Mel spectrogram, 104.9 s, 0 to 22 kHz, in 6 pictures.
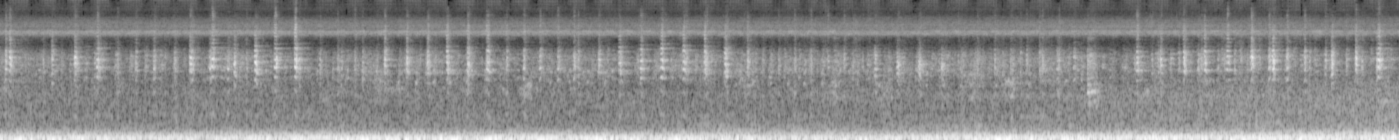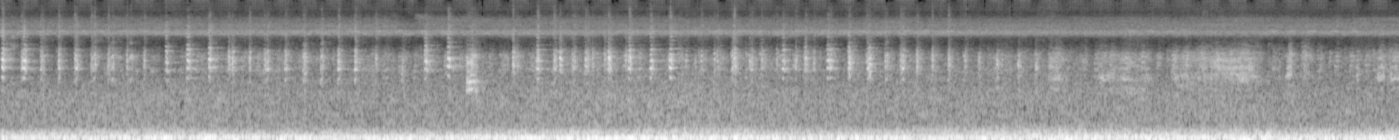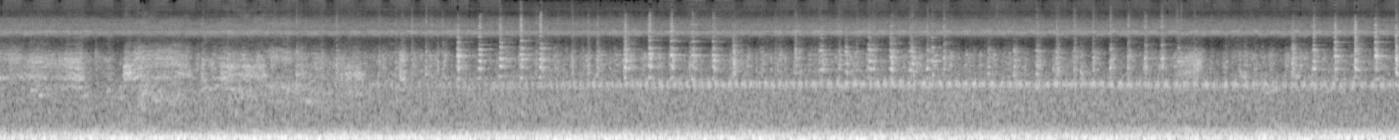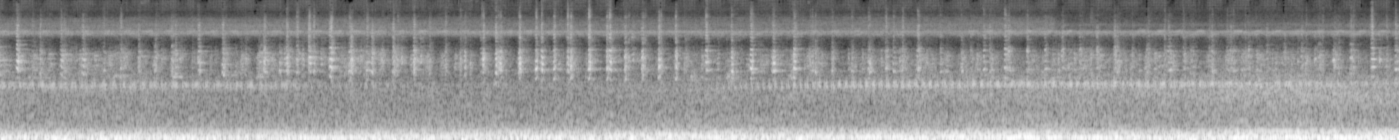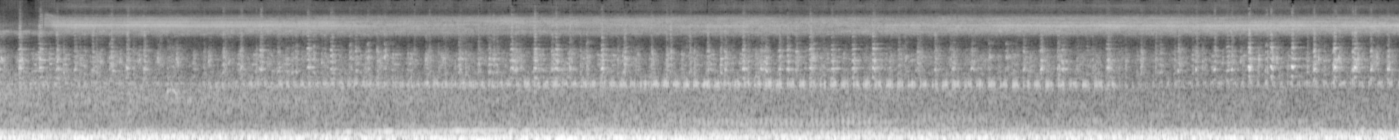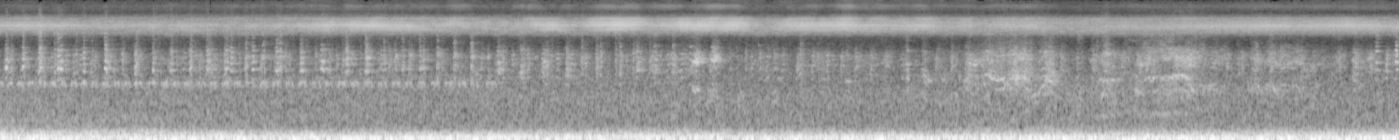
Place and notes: Bird calls, Frogs chirping, in the park
Da’an District, Taipei City, Taiwan, 28 June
